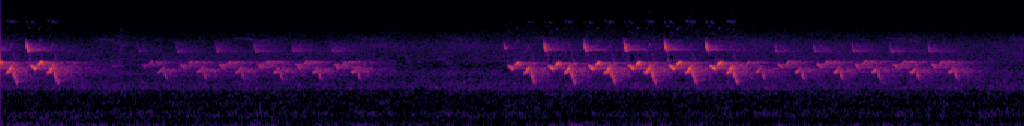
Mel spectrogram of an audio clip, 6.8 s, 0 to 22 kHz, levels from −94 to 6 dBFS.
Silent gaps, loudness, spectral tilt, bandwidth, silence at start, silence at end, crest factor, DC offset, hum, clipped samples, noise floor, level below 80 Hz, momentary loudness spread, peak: none; -37 LUFS; 5 dB/octave; 15.5 kHz; 0 s; 0.05 s; 20 dB; under 0.1%; none; under 0.1%; -66 dBFS; -88 dBFS; 20 LU; -22 dBFS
